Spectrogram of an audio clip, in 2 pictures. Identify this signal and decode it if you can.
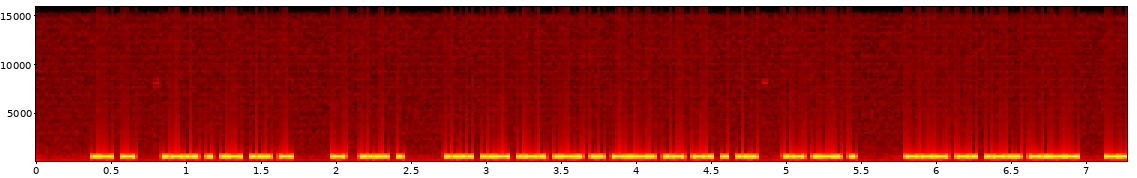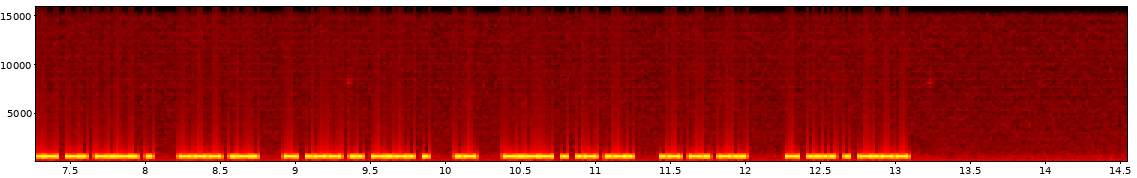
Morse code, heard as a keyed tone, about 48 wpm, 600 Hz. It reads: AT LEAST THE HURRICANES ARE ONLY ONCE OR TWICE A YEAR AND THEY
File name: archived / CRSnet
